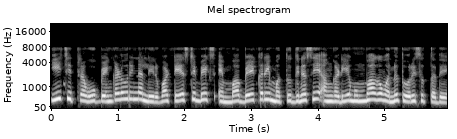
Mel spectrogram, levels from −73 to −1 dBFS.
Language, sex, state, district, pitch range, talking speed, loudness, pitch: Kannada, female, Karnataka, Bangalore, 240-300 Hz, 120 wpm, -12 LUFS, 255 Hz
